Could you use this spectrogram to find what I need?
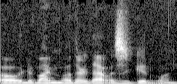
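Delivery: mock muttering under breath. Retelling what someone said when his own phone rang: imitating a mutter under breath. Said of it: "under his breath".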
